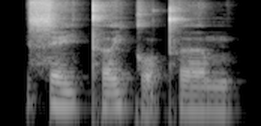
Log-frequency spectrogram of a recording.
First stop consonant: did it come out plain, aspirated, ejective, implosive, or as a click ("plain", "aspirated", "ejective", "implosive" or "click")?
aspirated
